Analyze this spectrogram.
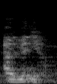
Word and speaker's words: aluminium: that's what I said aluminium no aluminium that's what I said Al okay I SP it a l u m i n IU m al mean extra IU M IU M yo that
